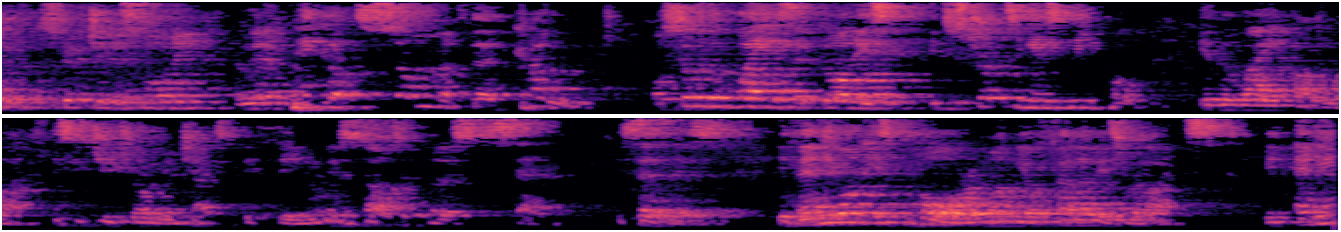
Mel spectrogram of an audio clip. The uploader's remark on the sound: Apologies for the sound quality. Due to a technical problem we ended up using a less than ideal solution.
